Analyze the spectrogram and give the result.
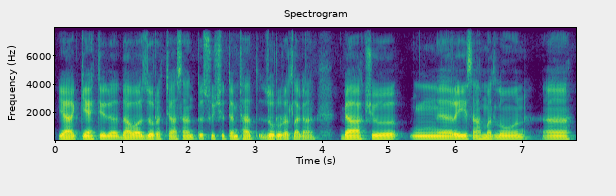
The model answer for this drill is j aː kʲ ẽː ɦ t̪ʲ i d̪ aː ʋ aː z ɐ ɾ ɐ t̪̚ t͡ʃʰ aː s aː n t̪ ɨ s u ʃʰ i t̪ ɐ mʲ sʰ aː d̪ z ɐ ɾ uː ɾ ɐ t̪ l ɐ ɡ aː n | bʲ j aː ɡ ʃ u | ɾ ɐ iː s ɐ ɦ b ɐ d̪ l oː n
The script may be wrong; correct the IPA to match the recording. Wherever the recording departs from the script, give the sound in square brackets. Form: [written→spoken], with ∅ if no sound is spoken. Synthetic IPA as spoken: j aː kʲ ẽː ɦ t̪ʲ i d̪ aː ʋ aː z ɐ ɾ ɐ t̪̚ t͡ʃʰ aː s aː n t̪ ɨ s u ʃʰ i t̪ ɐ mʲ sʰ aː [d̪→t̪] z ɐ ɾ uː ɾ ɐ t̪ l ɐ ɡ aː n | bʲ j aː [ɡ→k] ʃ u | ɾ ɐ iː s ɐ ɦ [b→m] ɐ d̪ l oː n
